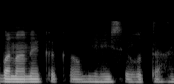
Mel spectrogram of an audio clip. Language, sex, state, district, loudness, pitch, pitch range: Hindi, male, Bihar, Jahanabad, -30 LUFS, 120 Hz, 120-125 Hz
